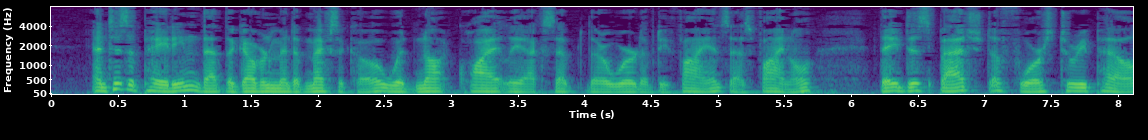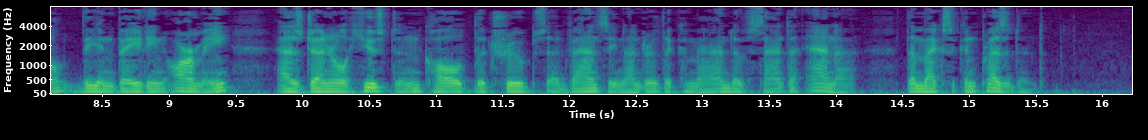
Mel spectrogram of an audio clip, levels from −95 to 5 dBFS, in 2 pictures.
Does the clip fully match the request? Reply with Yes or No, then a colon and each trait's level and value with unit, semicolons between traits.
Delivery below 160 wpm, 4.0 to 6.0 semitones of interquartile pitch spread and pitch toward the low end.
No: average, 150 wpm; average, 2.9 semitones; low, 100 Hz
